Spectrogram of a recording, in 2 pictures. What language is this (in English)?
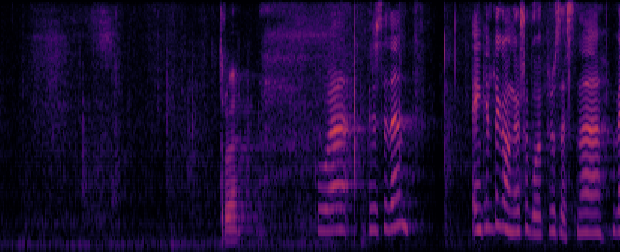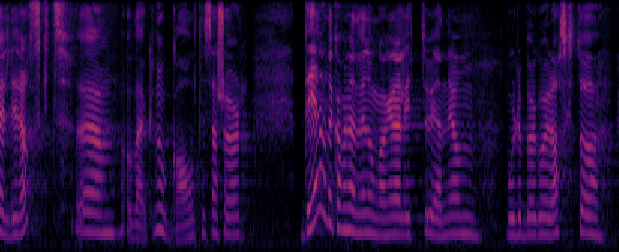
Norwegian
